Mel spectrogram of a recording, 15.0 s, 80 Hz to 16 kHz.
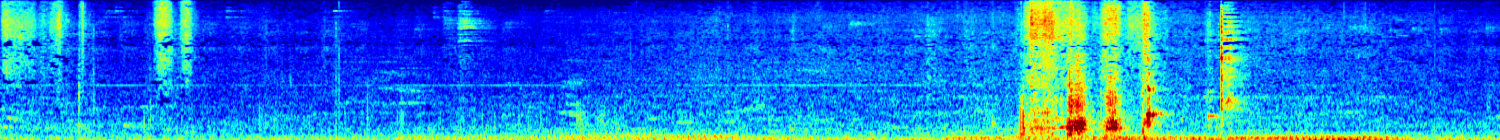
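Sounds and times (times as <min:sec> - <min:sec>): scraping rustling noises: 0:00.0 - 0:02.3, 0:10.1 - 0:11.8.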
